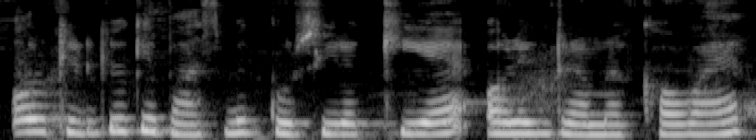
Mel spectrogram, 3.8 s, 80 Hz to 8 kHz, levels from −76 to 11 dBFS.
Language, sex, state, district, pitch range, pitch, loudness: Hindi, female, Uttar Pradesh, Saharanpur, 220-245 Hz, 230 Hz, -15 LUFS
